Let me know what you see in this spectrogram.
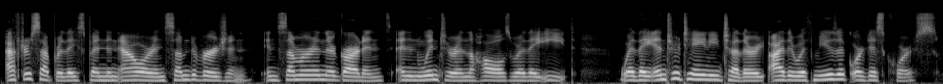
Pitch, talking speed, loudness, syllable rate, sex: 195 Hz, 210 wpm, -19 LUFS, 5.6 syllables/s, female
